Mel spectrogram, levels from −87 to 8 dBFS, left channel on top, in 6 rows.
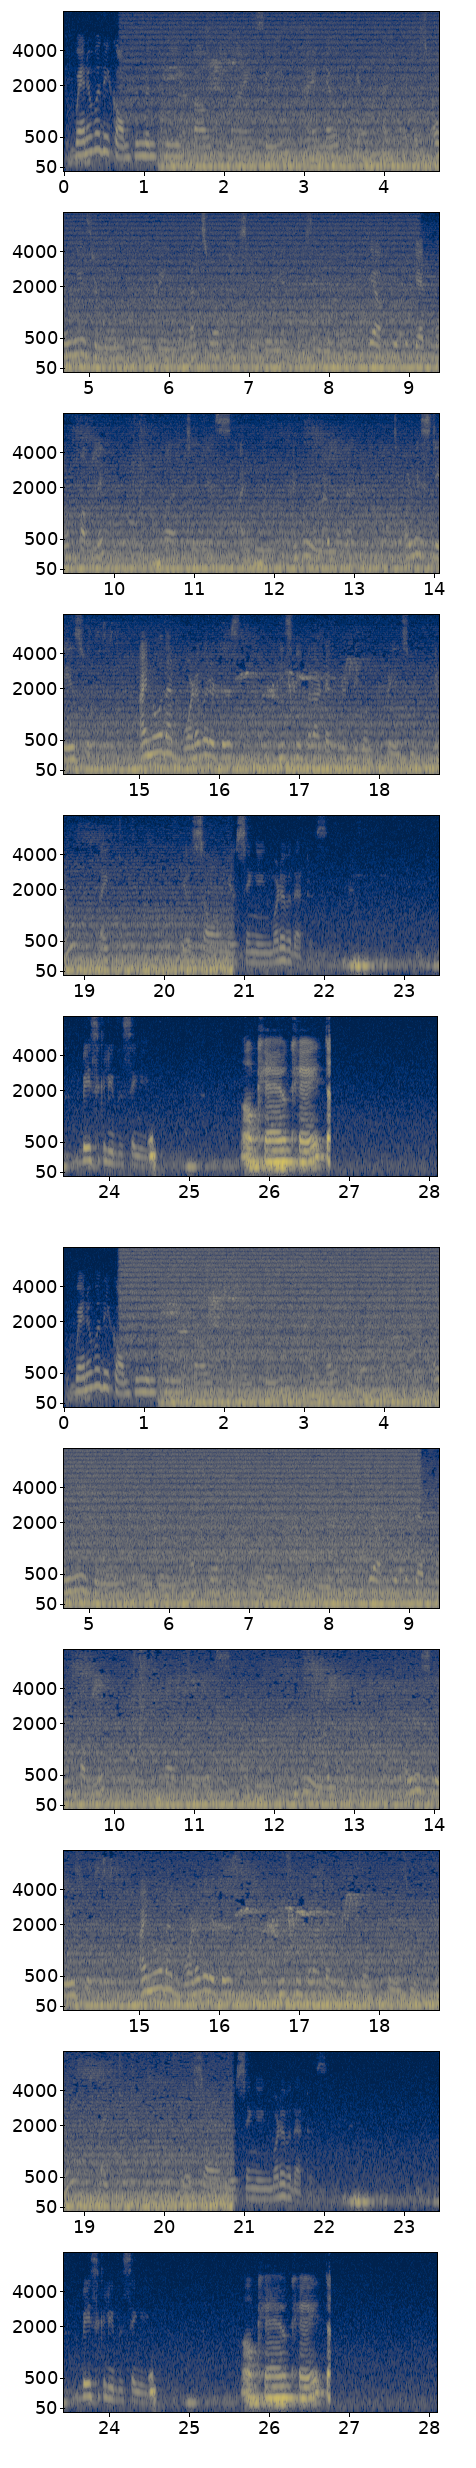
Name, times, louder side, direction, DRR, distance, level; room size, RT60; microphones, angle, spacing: voice 1, 0.0-8.0 8.5-9.9 10.5-13.0 13.4-14.7 15.0-16.2 16.7-19.3 20.2-21.9 23.1-23.2 23.5-24.6, left 1 dB, 15° left, 2.1 m, -35 dB
sound 1, 0.7-9.2, right 10 dB, 75° right, 5.0 m, -38 dB
sound 2, 1.2-20.9, right 1 dB, 40° right, 2.1 m, -28 dB
sound 3, 9.5-15.5, left 1 dB, 40° left, 2.6 m, -47 dB
voice 2, 25.7-26.8, left 4 dB, 75° left, 0.6 m, -19 dB
head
